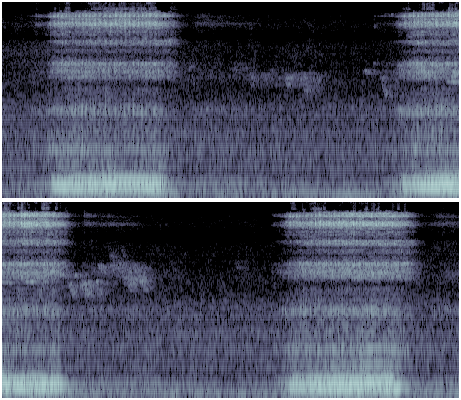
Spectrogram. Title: desktop app acoustic and accelerometer waveforms collected during snore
